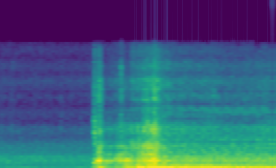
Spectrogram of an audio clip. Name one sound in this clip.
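A four-cylinder turbodiesel car engine starts up.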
